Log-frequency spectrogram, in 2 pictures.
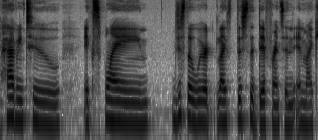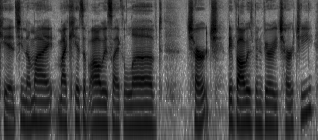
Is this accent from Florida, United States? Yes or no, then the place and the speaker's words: no; Flint, Michigan, United States; we grew up in Flint, Michigan, and, you know, grew up in the hood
